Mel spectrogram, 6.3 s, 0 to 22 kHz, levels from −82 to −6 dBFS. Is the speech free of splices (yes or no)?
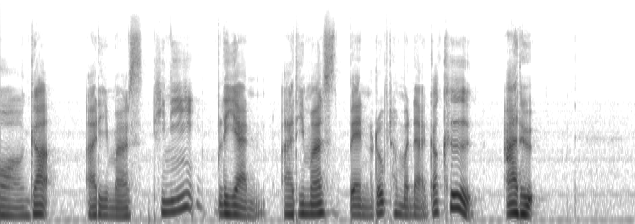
no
